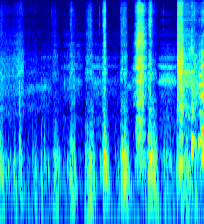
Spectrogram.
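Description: Short, irregular breathy puffs from a person close to the microphone, a few a second, with a sharper hissing puff about three and a half seconds in.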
